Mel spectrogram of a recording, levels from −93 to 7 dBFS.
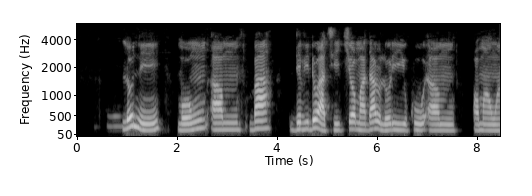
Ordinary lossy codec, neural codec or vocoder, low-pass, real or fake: MP3, 48 kbps; none; 5.4 kHz; real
